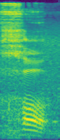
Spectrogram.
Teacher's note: خو جہاں سے خرخراہٹ کی آواز نکلتی ہے تو وہاں سے اس کو ادا کرنا ہے, لیکن خو کو موٹا پڑھنا ہے, یعنی موٹے حروف میں سے خو کو موٹا پڑھنا ہے. لیکن خرخراہٹ جو ہے نا زیادہ پیدا نہیں کرنی, صرف یہ کہ مقصد یہ کہ اس جگہ سے ادا کرنا ہے.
